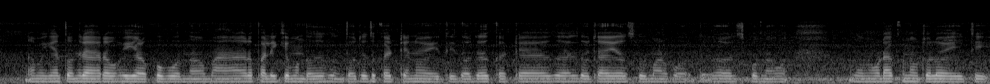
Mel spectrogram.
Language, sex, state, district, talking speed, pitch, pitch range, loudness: Kannada, male, Karnataka, Belgaum, 165 wpm, 130 Hz, 130-135 Hz, -30 LUFS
